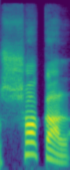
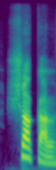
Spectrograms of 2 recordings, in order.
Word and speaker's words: সকাল: সকাল এই উচ্চারণটা কিন্তু দন্তস আছে আমরা কিন্তু উচ্চারণ করব সকাল অর্থাৎ তালব্য স এর মতন উচ্চারণ হয় সকাল না সকাল না এটা উচ্চারণ হবে সকাল কিন্তু আমাদের চাপানো অবজে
